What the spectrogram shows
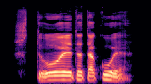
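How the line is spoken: Quiet menacing low male voice. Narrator (Russian): С тихой угрозой, раскатистым низким голосом говорит мужчина

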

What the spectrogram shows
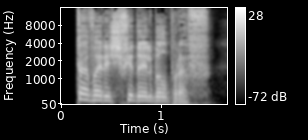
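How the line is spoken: Sighing. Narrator (Russian): вздохнула Фиалка

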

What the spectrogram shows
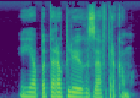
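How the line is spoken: Mumble. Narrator (Russian): пробормотал он

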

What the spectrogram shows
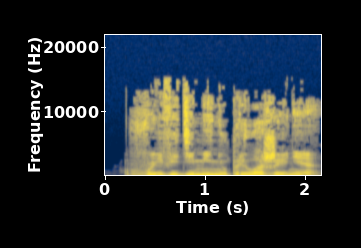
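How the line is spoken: Cold hiss. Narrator (Russian): холодно прошипел я

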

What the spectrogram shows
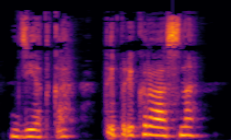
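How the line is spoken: Cloyingly sweet whisper. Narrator (Russian): вновь прошептал сладкий до приторности голос

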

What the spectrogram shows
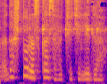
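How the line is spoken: Sighing. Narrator (Russian): вздохнула Анна

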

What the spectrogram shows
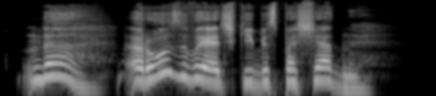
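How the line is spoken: Sad. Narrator (Russian): печально произнесла

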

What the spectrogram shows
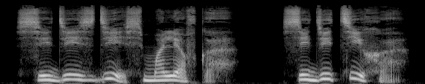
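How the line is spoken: Menacing hoarse rasp. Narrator (Russian): Устрашающе наклонившись, прохрипел

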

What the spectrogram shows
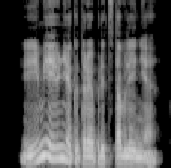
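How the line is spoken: Snorting. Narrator (Russian): хмыкнул он

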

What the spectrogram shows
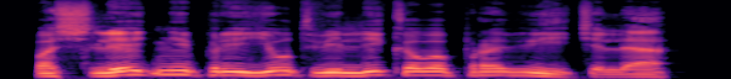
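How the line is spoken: Thoughtful mutter. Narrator (Russian): задумчиво пробормотал Игорь

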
